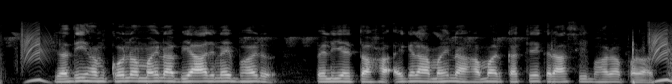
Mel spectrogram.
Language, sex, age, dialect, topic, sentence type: Maithili, male, 18-24, Southern/Standard, banking, question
